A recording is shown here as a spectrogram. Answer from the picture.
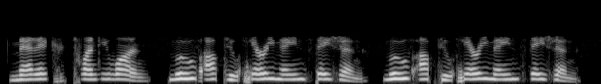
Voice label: WC EMS ALERT, p25

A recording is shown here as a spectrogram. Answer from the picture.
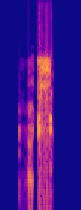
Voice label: Raleigh Police Northeast District Tac, p25; wake p25

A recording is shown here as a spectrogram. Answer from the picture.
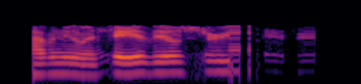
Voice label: Police Southeast District Disp, p25; Raleigh

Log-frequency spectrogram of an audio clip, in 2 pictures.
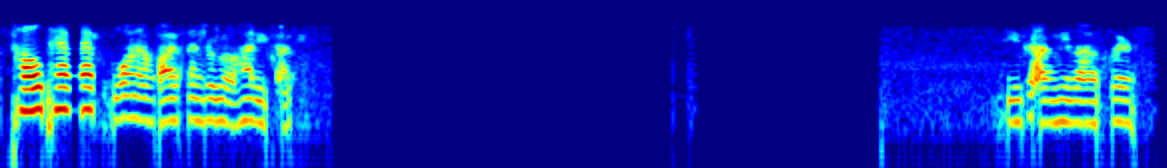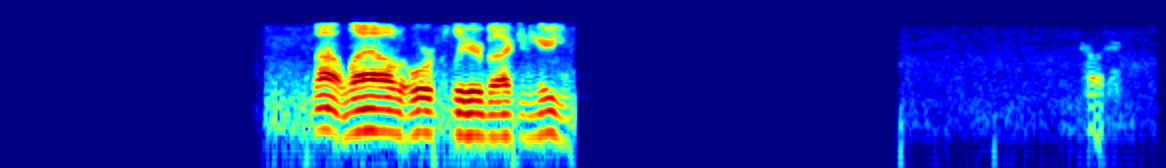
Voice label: PS TAC, p25; wake p25

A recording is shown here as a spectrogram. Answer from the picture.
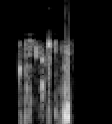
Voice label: Raleigh Police Northeast District Tac, p25

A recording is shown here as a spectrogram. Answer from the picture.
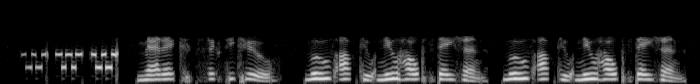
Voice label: EMS ALERT, p25

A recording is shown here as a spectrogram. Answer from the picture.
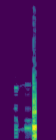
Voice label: Police Northeast District Tac 1, p25

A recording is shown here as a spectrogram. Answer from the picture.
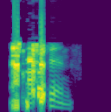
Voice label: EMS ALERT, p25

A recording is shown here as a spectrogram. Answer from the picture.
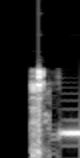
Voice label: RFD ALERT, p25

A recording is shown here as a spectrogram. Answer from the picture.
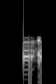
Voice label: Police North District Tac 1, p25; Raleigh; wake

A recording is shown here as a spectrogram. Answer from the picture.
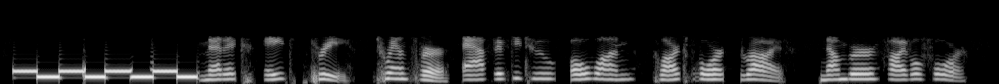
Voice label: EMS ALERT, p25; wake

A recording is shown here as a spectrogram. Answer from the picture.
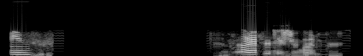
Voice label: PS TAC, p25

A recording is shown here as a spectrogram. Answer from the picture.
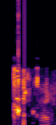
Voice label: PS TAC, p25; wake

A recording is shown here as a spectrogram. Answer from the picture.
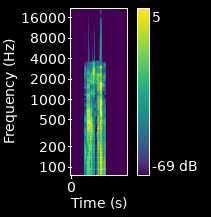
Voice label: Raleigh Police Southwest District Tac, p25

